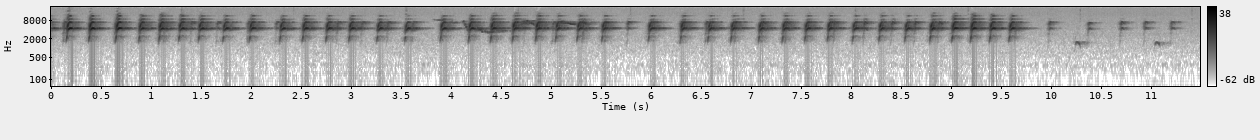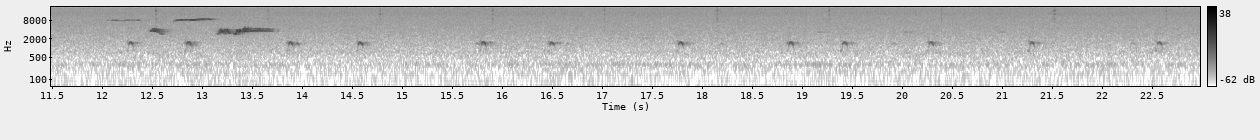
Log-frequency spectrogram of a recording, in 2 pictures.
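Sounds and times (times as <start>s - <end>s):
common blackbird calls: 0.0s - 11.3s, 12.2s - 13.8s.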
